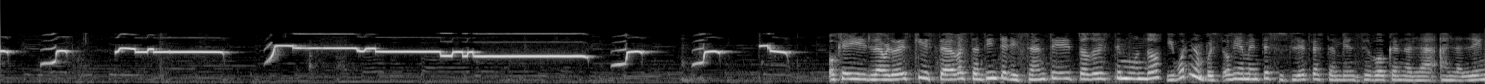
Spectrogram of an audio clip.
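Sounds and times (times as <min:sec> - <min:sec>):
Aztec whistle instrument imitating bird calls: 0:00.0 - 0:08.0
speech: 0:08.3 - 0:14.8.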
